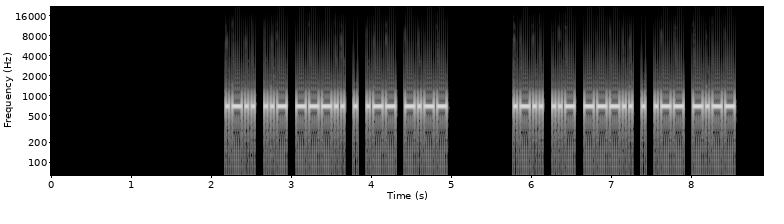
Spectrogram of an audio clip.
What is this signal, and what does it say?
Morse code, heard as a keyed tone, about 30 wpm, 700 Hz. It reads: LU8EWY LU8EWY
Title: DXCC-100 Call Signs - 6 Characters - Repeated 2x - 30wpm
